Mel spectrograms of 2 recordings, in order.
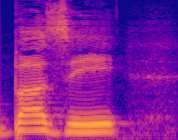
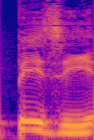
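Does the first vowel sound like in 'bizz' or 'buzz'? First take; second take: buzz; bizz. First: The first vowel sounds like the vowel in 'buzz'. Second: The first vowel sounds like the vowel in 'bizz'. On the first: The speaker calls it wrong. "it's not buzzy or buzzy, despite the U" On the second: The speaker calls it right. "It's actually busy. It sounds like it's got an I in it"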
